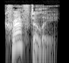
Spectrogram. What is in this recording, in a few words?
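"craftily", British English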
